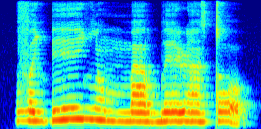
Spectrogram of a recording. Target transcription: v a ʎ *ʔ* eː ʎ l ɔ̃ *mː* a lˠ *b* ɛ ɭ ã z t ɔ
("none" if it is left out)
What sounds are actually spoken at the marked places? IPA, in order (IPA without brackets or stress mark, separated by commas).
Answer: ʔ, mː, b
